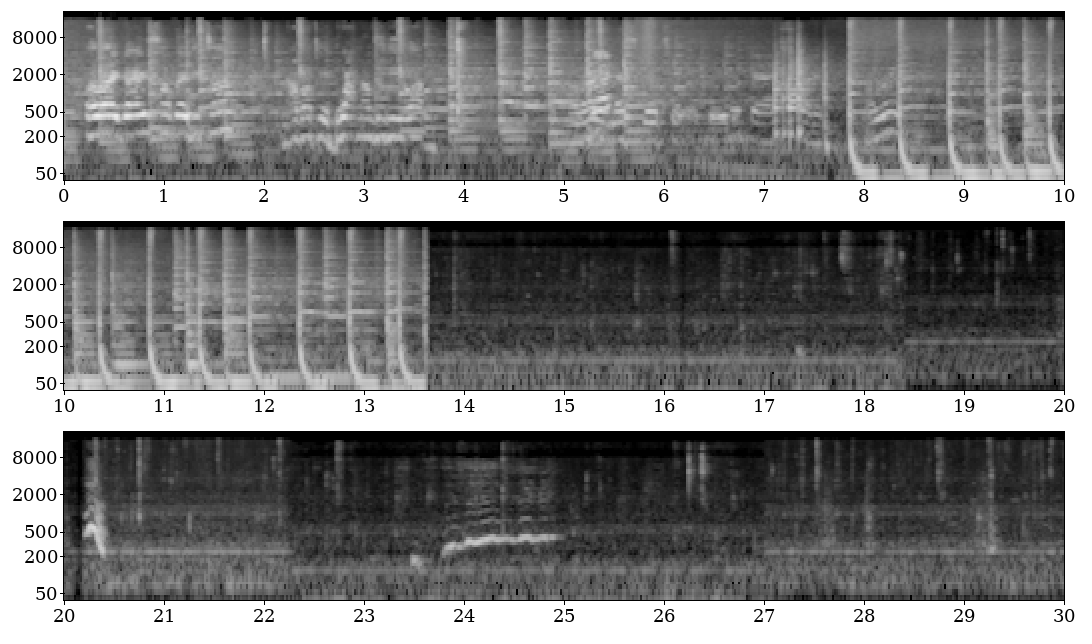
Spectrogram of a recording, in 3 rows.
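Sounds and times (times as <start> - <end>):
people chewing bread: 13.8 - 30.0
wet mouth clicks: 26.2 - 26.7.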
